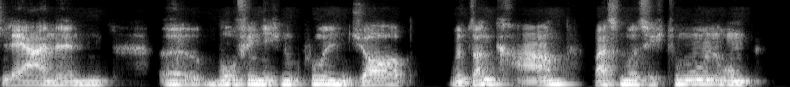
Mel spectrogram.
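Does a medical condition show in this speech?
Yes: spastic tetraparesis; birth accident, umbilical cord strangulation, brain oxygen lack up to 15 minutes, all four limbs; facial paralysis, speech control difficulties.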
